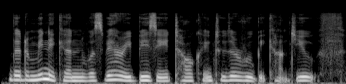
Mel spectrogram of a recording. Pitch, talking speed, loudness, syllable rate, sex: 185 Hz, 175 wpm, -15 LUFS, 5.5 syllables/s, female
